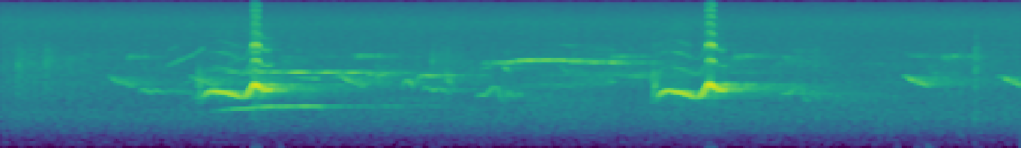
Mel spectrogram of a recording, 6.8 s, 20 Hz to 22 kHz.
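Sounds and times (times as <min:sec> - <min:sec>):
chestnut-crowned laughingthrush wavering whistled calls: 0:01.2 - 0:05.5.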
